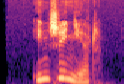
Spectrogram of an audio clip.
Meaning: engineer (person qualified or professionally engaged in engineering)
- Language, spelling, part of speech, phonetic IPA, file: Russian, инженер, noun, [ɪnʐɨˈnʲer], Ru-инженер.ogg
